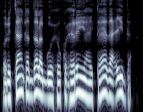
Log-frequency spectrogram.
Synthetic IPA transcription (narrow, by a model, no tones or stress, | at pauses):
kʰɔɾɪt̪ʰaːŋkʰɐd̪ɐlɐɡwʊħuːkʰʊħɪɾɐnjɐɦɛjt̪ʰɐɣɐðɐʕiːd̪ɐ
